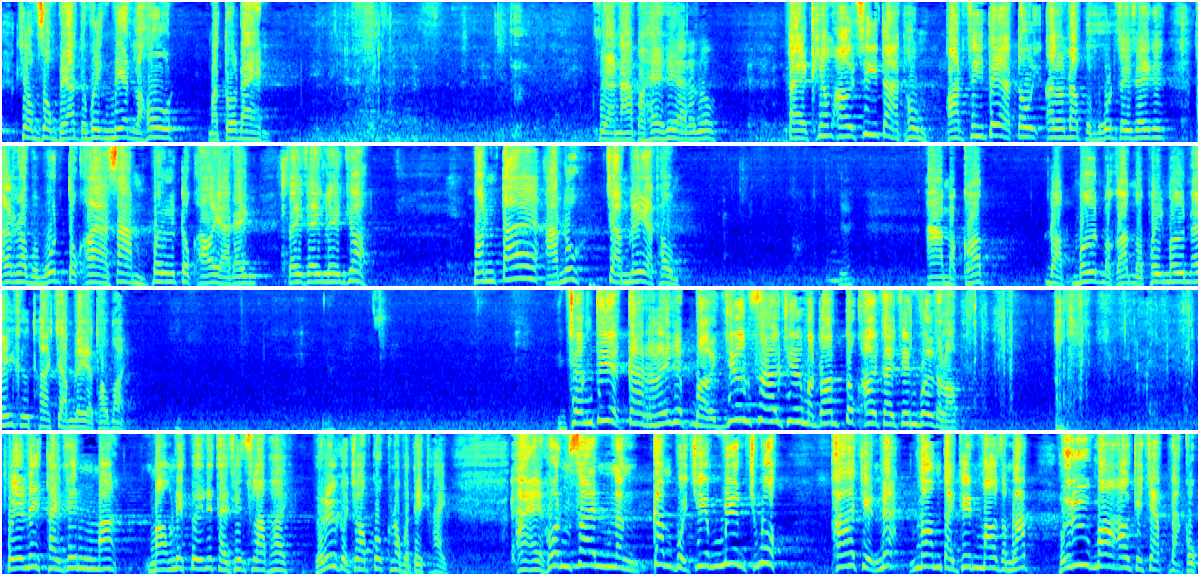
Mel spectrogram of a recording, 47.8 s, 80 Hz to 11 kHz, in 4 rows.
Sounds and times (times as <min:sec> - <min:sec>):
Narration, monologue: 0:00.0 - 0:47.8
Male speech, man speaking: 0:00.2 - 0:02.8, 0:06.0 - 0:07.2, 0:07.8 - 0:15.7, 0:16.7 - 0:18.8, 0:21.2 - 0:25.2, 0:29.5 - 0:33.6, 0:35.9 - 0:40.4, 0:41.0 - 0:47.8.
